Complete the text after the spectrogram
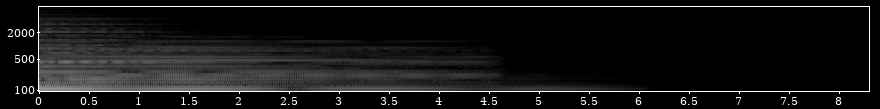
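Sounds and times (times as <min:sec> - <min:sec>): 
D major scale: 0:00.0 - 0:01.7.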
